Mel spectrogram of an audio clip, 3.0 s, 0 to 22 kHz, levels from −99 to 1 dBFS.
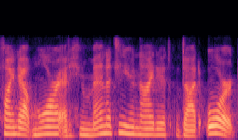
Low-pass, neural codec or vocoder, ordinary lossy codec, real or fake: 7.2 kHz; autoencoder, 22.05 kHz, a latent of 192 numbers a frame, VITS, trained on one speaker; Opus, 16 kbps; fake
